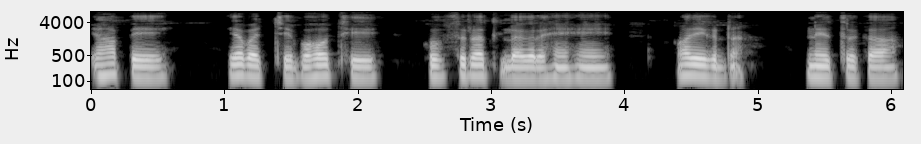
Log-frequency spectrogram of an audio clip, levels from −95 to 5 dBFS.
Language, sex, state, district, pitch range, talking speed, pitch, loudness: Hindi, male, Bihar, Lakhisarai, 125-140 Hz, 160 wpm, 130 Hz, -18 LUFS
